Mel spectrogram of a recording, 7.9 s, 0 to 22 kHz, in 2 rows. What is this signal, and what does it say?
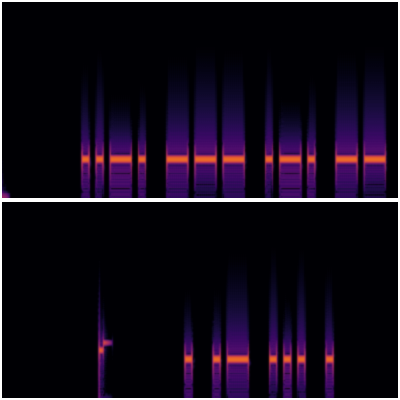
Morse code, heard as a keyed tone, about 17 wpm, 700 Hz. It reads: FORM EASE
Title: Sentences from Top 1000 Words - Review Part 1 - New Word Drill - 17wpm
